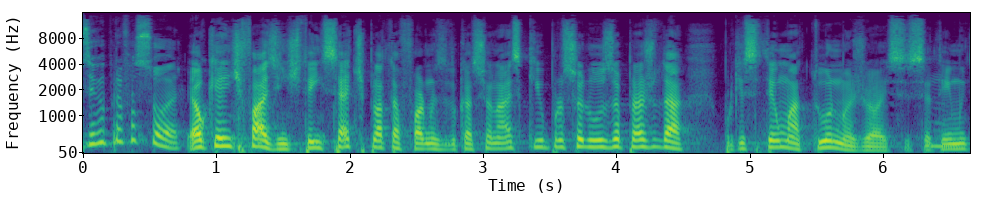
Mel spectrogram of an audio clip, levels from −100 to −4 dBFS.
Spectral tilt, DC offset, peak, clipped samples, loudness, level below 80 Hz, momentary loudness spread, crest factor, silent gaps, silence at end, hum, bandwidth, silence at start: -5.5 dB/octave; under 0.1%; -2 dBFS; under 0.1%; -20 LUFS; -44 dBFS; 8 LU; 18 dB; none; 0 s; none; 14 kHz; 0 s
